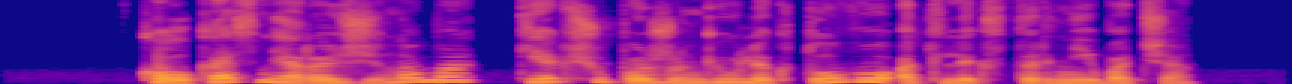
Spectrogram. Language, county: Lithuanian, Klaipėda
